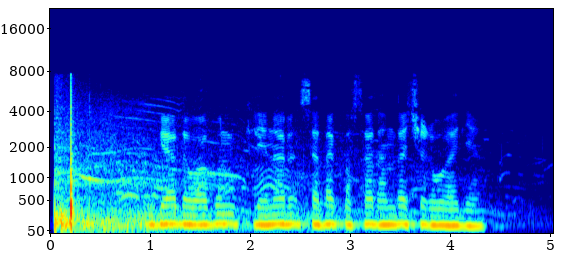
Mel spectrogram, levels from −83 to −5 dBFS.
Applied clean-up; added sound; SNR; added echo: none; Crowd / Fireworks; 0 dB; none.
